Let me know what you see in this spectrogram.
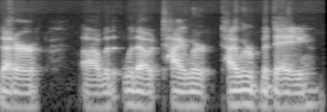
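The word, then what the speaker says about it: Badie: pronounce that guy's name I've been told I do it wrong but it's bad I believe okay like like the like the thing that you hook up to the toilet okay yeah exactly like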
